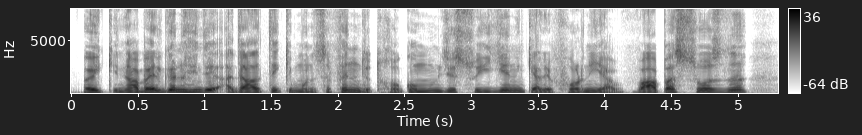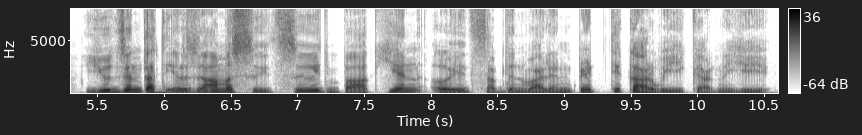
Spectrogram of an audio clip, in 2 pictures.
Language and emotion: Kashmiri, neutral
